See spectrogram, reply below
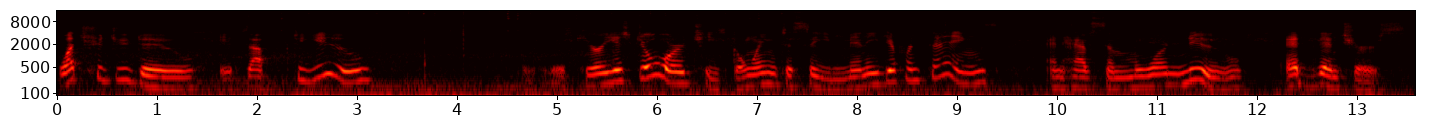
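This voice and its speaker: An older woman reading aloud to young children, pausing to explain things in simple words. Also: low-pitched, lively intonation, darkish tone. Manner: addresses children simply, calls self by name in third person. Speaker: preschool storytime reader. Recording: distant mic, faint background noise.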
